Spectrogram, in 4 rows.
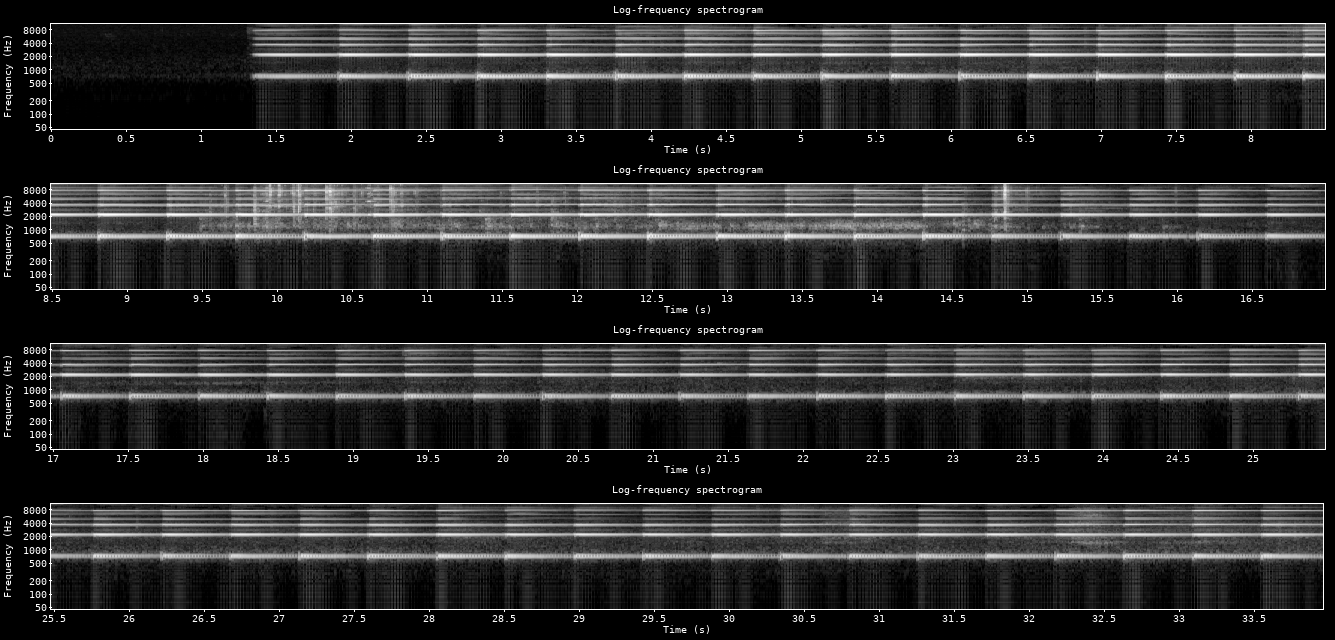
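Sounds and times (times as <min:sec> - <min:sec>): level crossing warning bell: 0:01.3 - 0:33.9
click: 0:09.5 - 0:15.5.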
